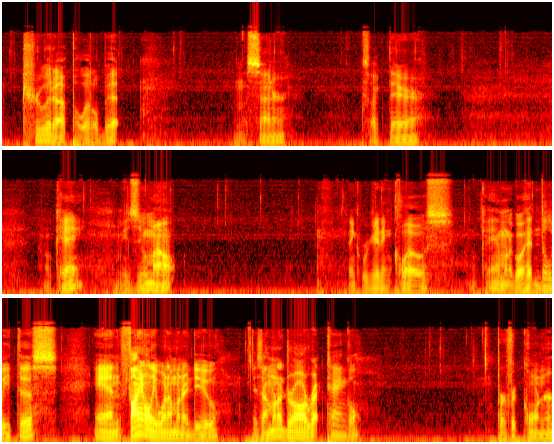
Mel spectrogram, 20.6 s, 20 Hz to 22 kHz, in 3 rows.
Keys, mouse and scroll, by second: 0.3 click, 1.2 click, 2.0 click, 3.3 click, 4.6 click, 5.0 click, 6.0 click, 7.7 click, 8.2 click, 8.7 click, 9.4 click, 9.9 click, 11.2 click, 11.6 click, 12.1 click, 13.2 Delete, 14.2 click, 16.0 click, 16.5 click, 18.9 click.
